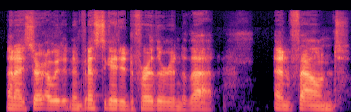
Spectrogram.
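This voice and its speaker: A man's voice: mid-range voice, fairly even intonation, fairly quick, fairly bright tone, no echo. A man in a casual online debate chat who talks bluntly and tersely, explaining his path from Christianity to paganism. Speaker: pagan guest in a debate hangout.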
